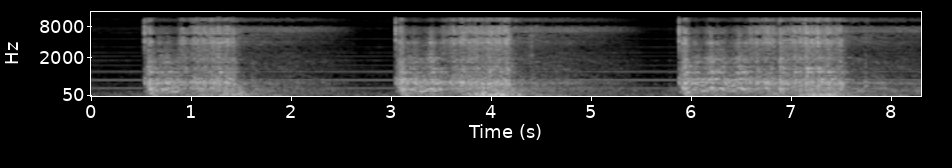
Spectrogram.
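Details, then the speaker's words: Rolls-Royce Silver Shadow, freezing cold, rebuilt fuel pump, in park: three one-second cranks, engine spins but never fires. Cranks but won't start; owner suspects the original plugs, otherwise the carburetors. "it was my fault being premature really I I never changed the plugs so let's swap the plugs out and we'll see if it's any better if not it will be carb job I expect"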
